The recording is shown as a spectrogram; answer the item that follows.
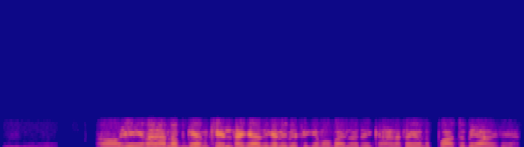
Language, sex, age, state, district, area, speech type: Assamese, male, 30-45, Assam, Sonitpur, rural, conversation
